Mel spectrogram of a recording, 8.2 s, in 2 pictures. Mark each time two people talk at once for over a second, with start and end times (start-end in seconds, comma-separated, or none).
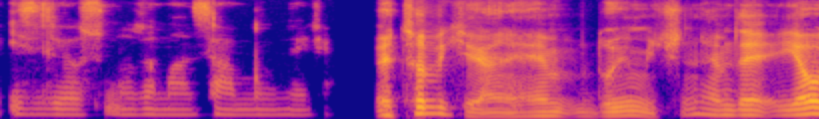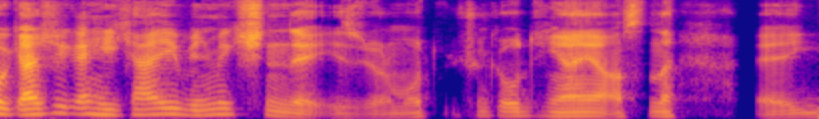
none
